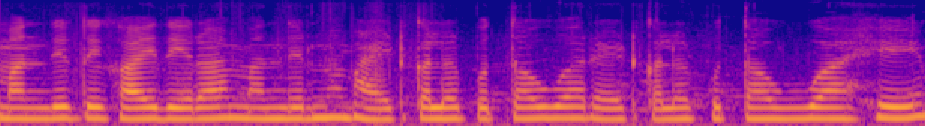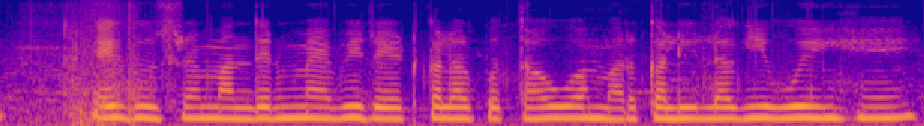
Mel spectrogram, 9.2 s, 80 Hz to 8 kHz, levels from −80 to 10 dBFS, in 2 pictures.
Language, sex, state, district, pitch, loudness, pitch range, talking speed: Hindi, female, Bihar, Purnia, 215 Hz, -15 LUFS, 210-220 Hz, 200 wpm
